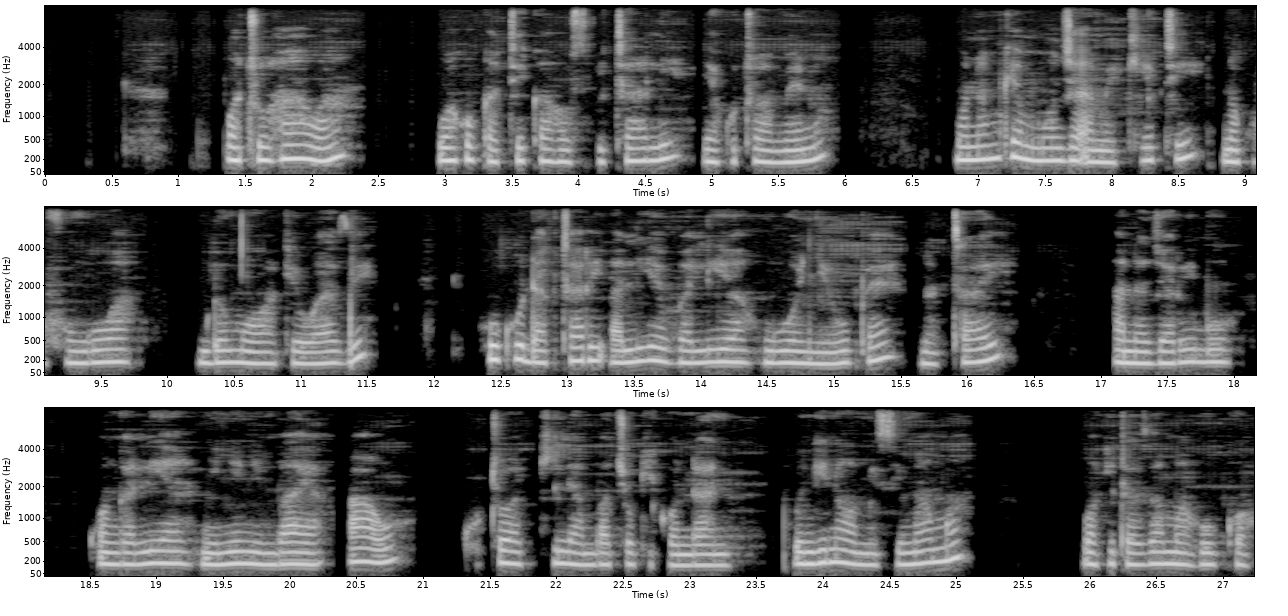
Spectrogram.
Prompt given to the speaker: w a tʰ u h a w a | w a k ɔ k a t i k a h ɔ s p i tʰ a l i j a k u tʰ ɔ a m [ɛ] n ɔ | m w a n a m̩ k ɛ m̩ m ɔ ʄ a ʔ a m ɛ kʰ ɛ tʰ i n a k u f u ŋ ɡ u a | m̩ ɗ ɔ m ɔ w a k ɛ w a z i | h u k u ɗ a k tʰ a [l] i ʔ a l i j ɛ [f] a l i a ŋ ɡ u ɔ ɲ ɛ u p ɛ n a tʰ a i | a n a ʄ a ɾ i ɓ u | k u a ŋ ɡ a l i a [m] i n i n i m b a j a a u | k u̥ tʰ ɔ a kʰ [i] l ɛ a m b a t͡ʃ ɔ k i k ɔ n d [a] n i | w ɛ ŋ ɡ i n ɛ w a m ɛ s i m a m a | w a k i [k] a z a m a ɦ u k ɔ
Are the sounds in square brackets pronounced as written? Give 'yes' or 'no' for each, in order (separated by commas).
yes, no, no, no, yes, yes, no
